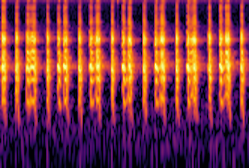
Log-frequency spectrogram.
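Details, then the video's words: Female chukar partridge, its call used by hunters to lure birds: loud, harsh, rhythmic chuck notes, often doubled, repeated steadily more than twice a second throughout. "shikar ki bahrareen madi awaz keklik sesi chakor birds voice awaz sound bast female shikari"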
